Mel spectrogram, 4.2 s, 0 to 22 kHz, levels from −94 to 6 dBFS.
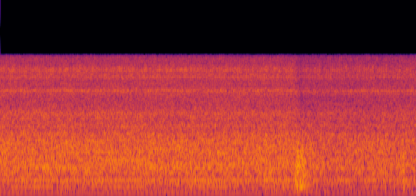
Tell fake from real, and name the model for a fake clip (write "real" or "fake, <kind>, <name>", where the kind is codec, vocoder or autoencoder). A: real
